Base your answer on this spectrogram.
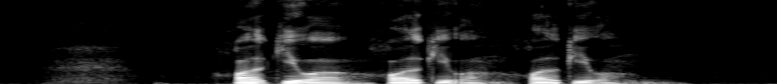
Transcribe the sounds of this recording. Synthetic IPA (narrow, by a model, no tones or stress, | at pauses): ʁɒ̽ðˠɡ̥ḭʊ̰ɐʁɒ̽ð̞ˠɡ̥ḭʊɐʁɒ̽ðˠɡ̥ḭʊ̰ɐ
